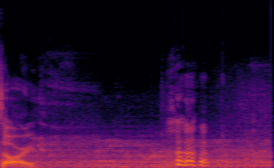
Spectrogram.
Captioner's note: laughter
